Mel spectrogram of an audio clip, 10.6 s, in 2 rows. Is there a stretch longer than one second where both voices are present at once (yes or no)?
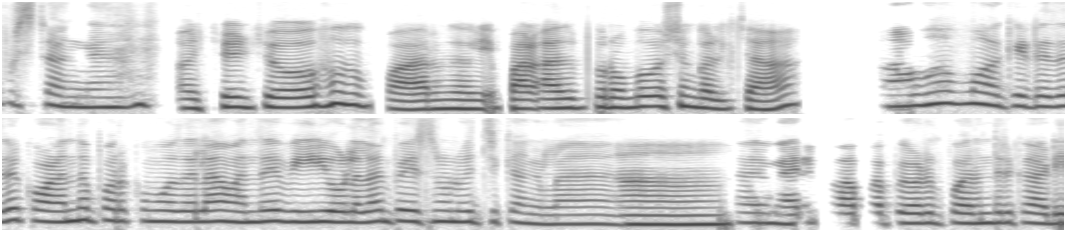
no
